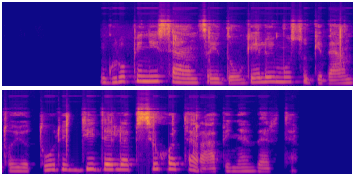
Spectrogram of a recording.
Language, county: Lithuanian, Panevėžys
